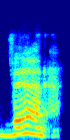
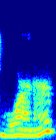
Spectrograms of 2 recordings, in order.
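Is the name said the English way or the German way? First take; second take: German; English. First: The name is said the German way. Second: The name is said the anglicized English way. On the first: The speaker calls it right. "It should be pronounced more like Werner in the German" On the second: The speaker calls it wrong. "often mispronounced in California as Warner"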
